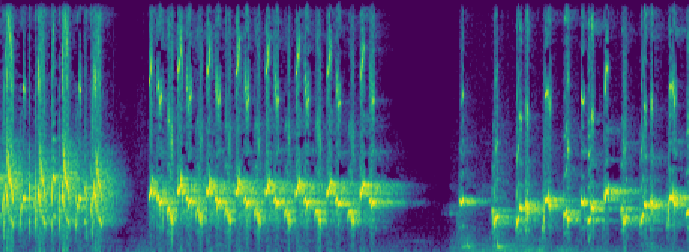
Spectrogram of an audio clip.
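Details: Sooty-headed bulbul in a lively fighting-style song with long rapid runs: bursts of bubbly, slurred whistles near two kilohertz, a short gap, then a fast repeated chattering series and more varied notes.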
